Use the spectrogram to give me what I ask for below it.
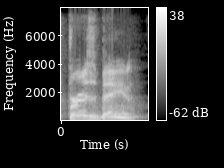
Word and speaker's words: Brisbane: That's Brisbane for you all Americans out there.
